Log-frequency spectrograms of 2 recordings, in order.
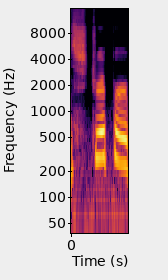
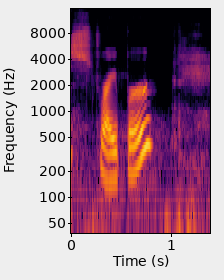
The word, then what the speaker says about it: striper: And so I had said, wow, that's a really cool stripper bass. And my dad responded back with, well, first of all, it's not called a stripper. They're called a striper.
